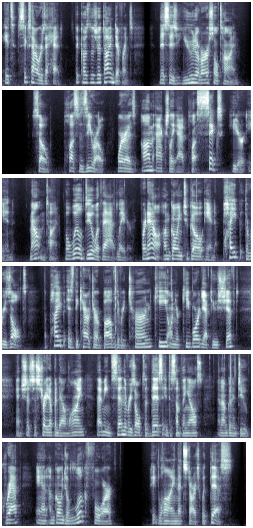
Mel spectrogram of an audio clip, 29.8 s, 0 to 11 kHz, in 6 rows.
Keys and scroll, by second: 12.6 Down, 13.7 space, 17.2 shift+\, 18.2 shift+space, 23.6-24.5 typing, 27.1 super+c.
